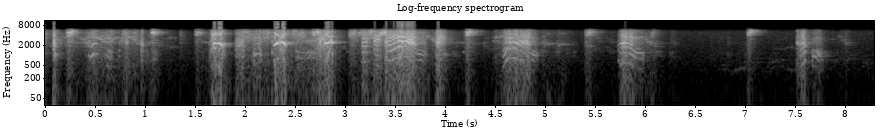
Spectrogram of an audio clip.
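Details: Pet one-year-old Quaker parakeet indoors at 7 am, giving its morning wake-up call and practising learned words and phrases while other room birds join in; harsh, raspy bursts of chatter mixed with brief whistled chirps, separated by short pauses.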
